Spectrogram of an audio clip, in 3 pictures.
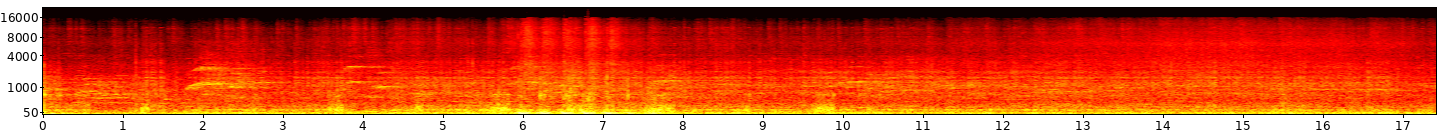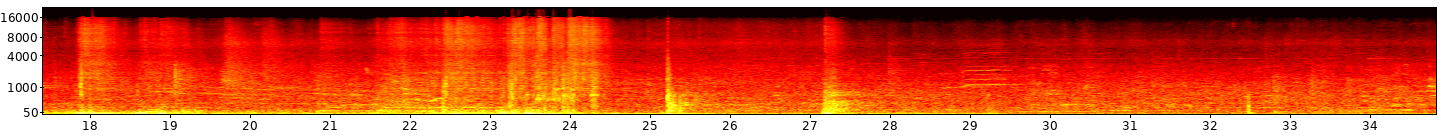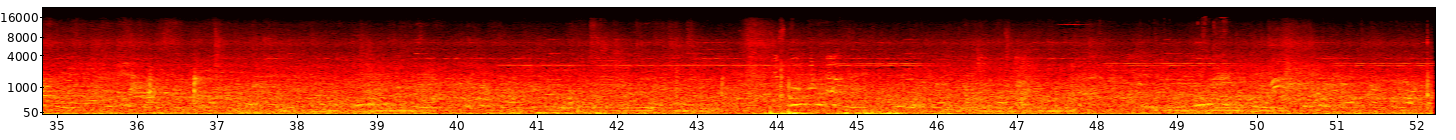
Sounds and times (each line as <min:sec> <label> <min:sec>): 0:00.0 moving walkway 0:37.7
